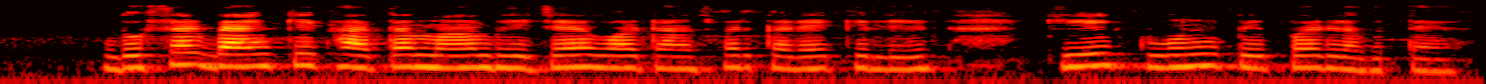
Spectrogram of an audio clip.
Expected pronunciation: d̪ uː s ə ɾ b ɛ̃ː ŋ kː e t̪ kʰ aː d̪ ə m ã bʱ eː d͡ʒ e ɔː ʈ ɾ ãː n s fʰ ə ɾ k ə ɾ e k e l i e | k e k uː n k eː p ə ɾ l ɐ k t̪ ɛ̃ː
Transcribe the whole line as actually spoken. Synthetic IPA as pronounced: d̪ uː s ə ɾ b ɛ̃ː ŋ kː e kʰ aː t̪ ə m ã bʱ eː d͡ʒ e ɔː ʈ ɾ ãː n s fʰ ə ɾ k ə ɾ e k e l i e | k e k uː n p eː p ə ɾ l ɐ ɡ t̪ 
